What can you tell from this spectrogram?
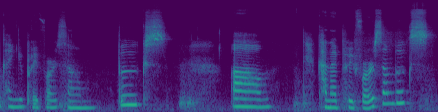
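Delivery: ordinary talk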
